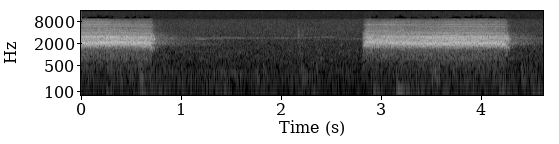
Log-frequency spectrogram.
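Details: North American Barn Owl: two long, harsh, hissing shrieks, each lasting over a second, separated by a two-second pause, with no other sounds.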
